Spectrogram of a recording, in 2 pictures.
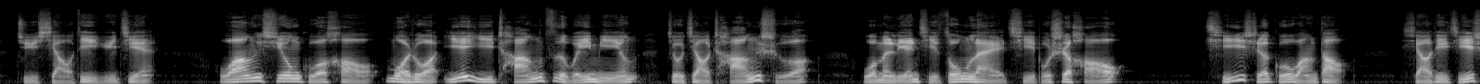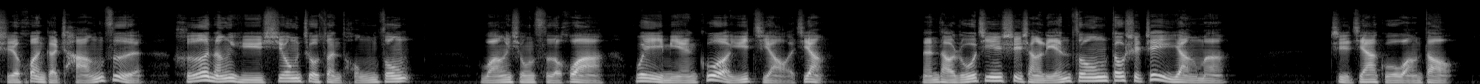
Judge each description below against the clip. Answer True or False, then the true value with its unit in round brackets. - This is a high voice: False (110 Hz)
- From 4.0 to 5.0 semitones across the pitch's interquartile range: True (4.7 semitones)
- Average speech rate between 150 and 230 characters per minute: True (160 characters per minute)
